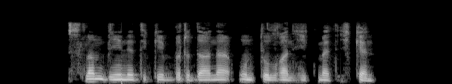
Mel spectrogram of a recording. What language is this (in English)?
Uyghur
